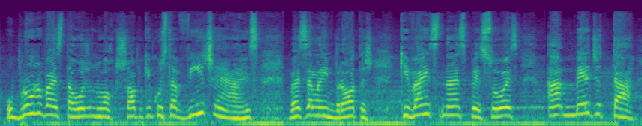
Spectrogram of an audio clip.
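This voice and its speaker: A woman's voice: a little high, normal speed. A woman, hosting a live radio phone-in and talking to listeners. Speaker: radio host taking listener calls. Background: music.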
